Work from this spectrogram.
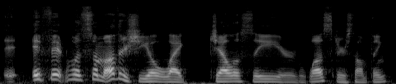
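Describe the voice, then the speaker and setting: A woman voicing a nervous, eager young male sidekick, husky and earnest, in an audio drama. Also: very deep voice, sing-song, moderate pace, a little mellow, no room sound, heavily acted. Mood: eager explaining. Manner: stammering, earnest.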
